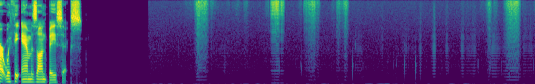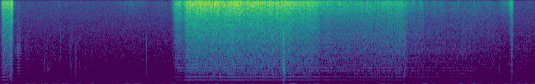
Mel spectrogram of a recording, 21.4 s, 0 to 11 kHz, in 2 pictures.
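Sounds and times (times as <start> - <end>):
speech: 0.0 - 1.7
harsh electrical interference buzz on an XLR cable: 3.0 - 11.3, 14.1 - 21.2
crackling bursts of static on an XLR cable: 3.0 - 21.4
electromagnetic interference hum picked up by XLR cable: 3.0 - 21.4.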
